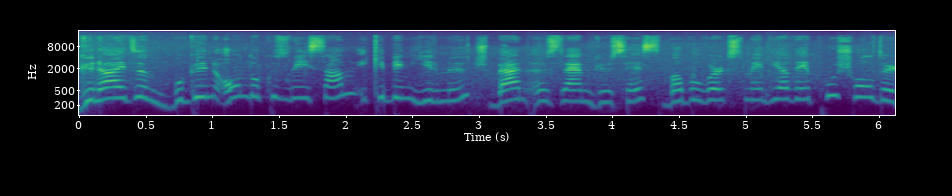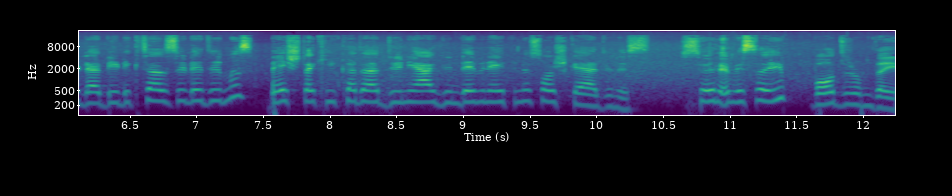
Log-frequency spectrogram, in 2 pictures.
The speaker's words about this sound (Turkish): Gerçi iş için geldim ama denizin bu güzel sesi bile yetiyor insana.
